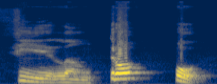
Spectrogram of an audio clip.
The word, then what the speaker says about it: filantropo: letra D não foi o correto é erudito a palavra é paroxítona assim como devemos falar filantropo a palavra também é paroxítona e finalmente rubrica outra paroxítona na letra a nós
